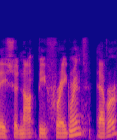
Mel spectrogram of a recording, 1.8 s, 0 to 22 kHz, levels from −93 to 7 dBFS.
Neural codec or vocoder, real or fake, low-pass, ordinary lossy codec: codec, 44.1 kHz, 7.8 kbps, DAC; fake; 7.2 kHz; MP3, 48 kbps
